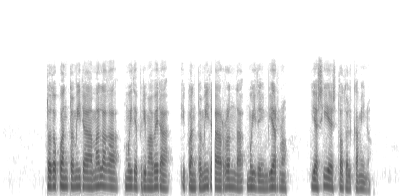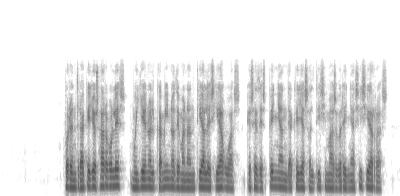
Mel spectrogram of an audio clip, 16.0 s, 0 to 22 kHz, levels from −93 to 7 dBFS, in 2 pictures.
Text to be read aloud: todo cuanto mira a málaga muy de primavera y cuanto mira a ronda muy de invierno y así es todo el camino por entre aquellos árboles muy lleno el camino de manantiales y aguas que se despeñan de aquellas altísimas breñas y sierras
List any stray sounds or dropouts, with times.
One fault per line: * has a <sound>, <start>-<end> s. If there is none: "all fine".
* has a dropout, 4.2-4.3 s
